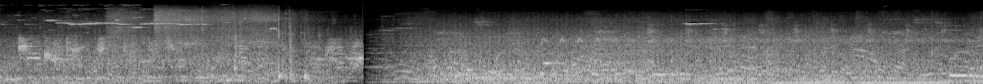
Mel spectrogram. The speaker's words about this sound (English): Oh, there's the bus. Gotta go.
